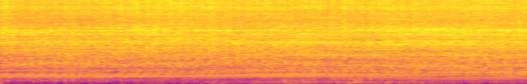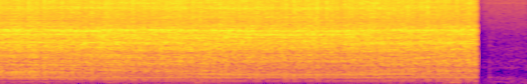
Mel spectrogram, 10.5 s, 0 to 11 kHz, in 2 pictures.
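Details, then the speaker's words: 1994 Honda CR125 two-stroke dirt bike, with a temporary gasket-maker fix on the coolant-leaking cylinder/head: sharp high crackly buzz revving steadily with a raspy edge. The owner thinks it sounds lean and needs richer jetting. "all right this thing also needs to be jetted a Ted richer it uh it sounds pretty lean to me so we'll have to do that as well"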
